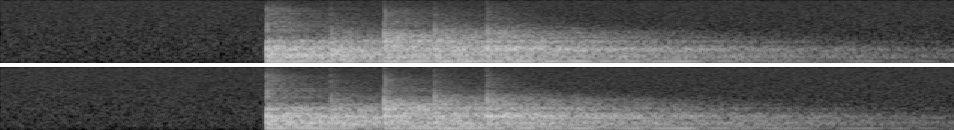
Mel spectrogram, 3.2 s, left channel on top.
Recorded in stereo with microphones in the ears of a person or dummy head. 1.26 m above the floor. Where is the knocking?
10° right (ahead or behind), 0.9 m.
